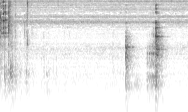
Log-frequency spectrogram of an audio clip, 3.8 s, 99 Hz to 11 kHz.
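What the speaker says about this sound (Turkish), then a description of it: "ben de soğuk suyumu içerisine 2 kalıp buz ekliyorum" Two ice cubes dropped into a bowl of cold water: a few sharp clinks and knocks against the bowl, heard in separate bursts at the start and again near the end, close and fairly quiet.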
